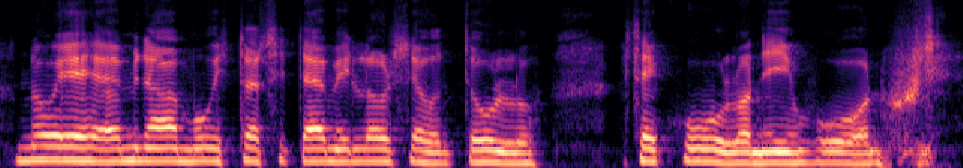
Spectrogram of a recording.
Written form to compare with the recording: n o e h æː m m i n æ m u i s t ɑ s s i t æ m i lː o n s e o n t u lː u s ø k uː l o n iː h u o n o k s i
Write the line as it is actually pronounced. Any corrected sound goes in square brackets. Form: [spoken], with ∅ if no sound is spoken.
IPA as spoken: n o e h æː m m i n æ m u i s t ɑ s s i t æ m i lː o n s e o n t u lː u s [e] k uː l o n iː h u o n o k s i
